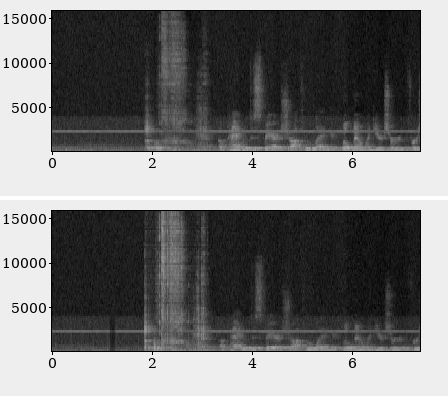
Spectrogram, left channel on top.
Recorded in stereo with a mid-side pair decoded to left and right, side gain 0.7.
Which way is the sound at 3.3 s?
70° left.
